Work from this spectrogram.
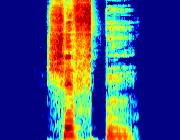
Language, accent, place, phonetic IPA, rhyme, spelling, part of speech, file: German, Germany, Berlin, [ˈʃɪftn̩], -ɪftn̩, schifften, verb, De-schifften.ogg
- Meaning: inflection of schiffen: 1. first/third-person plural preterite 2. first/third-person plural subjunctive II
